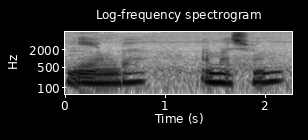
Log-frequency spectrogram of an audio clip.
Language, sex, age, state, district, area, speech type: Manipuri, female, 45-60, Manipur, Churachandpur, rural, read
